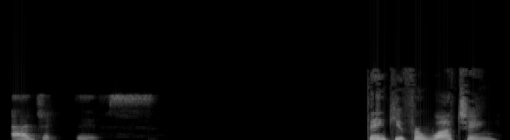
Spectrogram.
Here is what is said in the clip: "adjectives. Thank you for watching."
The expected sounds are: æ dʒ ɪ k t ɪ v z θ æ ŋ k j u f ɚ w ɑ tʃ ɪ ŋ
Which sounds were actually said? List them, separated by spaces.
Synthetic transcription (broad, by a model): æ dʒ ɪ k t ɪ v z θ æ ŋ k j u f ɚ w ɑ tʃ ɪ ŋ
